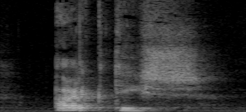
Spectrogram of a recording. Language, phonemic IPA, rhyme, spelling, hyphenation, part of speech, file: Dutch, /ˈɑrk.tis/, -is, arctisch, arc‧tisch, adjective, Nl-arctisch.ogg
- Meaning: Arctic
